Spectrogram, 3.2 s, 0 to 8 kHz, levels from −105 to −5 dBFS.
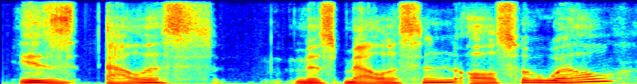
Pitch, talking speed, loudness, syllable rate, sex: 160 Hz, 95 wpm, -16 LUFS, 4.4 syllables/s, male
